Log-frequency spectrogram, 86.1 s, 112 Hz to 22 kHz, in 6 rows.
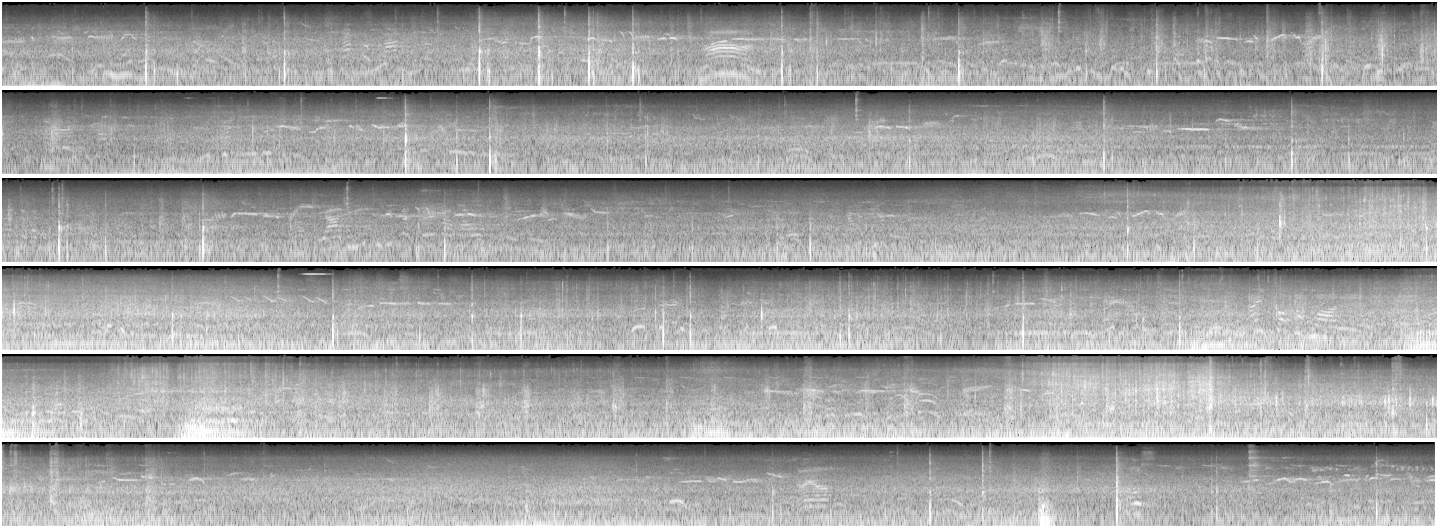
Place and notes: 07.05.2009 Hennef, Tennisplatz, Jugendliche trainieren / tennis court, youngsters training
Hennef (Sieg), Germany, 7 May 2009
